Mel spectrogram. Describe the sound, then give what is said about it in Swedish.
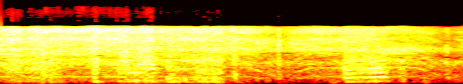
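A forest owner's clearing saw runs steadily through young spruce on a storm-felled clearing left by storm Gudrun, its dense, hissing motor whine holding constant, with brief crackling and snapping as stems are cut, then easing slightly toward the end. “som röjer fram de unga granarna på ett stormhygge efter Gudrun.”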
